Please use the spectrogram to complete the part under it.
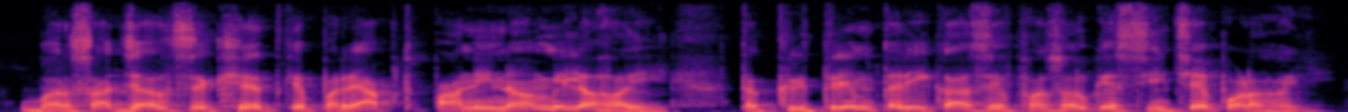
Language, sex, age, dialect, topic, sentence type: Magahi, male, 25-30, Central/Standard, agriculture, statement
